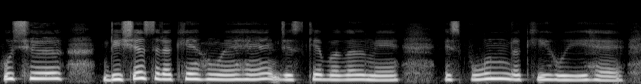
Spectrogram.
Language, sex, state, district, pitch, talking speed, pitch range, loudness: Hindi, female, Jharkhand, Ranchi, 225 Hz, 110 wpm, 215-245 Hz, -12 LUFS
